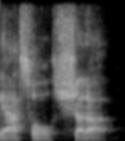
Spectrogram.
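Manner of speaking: ordinary talk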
